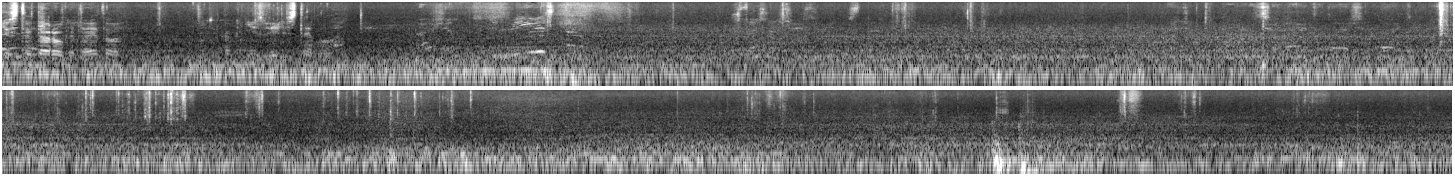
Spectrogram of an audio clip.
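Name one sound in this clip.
Tyres rumble on the road surface.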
